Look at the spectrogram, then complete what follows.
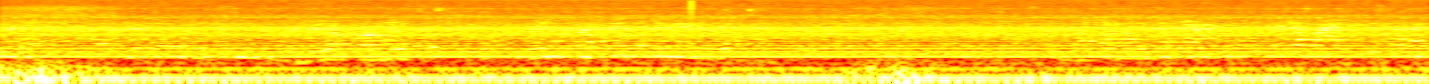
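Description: Steady electrical mains hum, many even tones held level throughout, picked up by the recording.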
